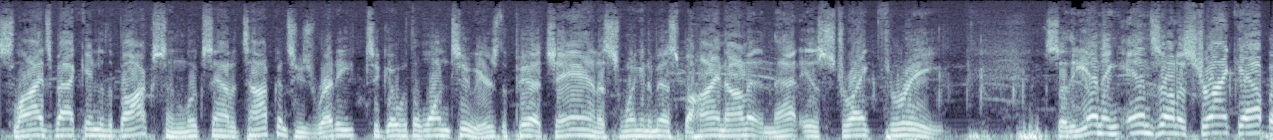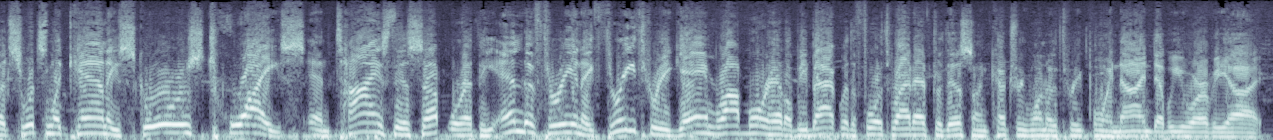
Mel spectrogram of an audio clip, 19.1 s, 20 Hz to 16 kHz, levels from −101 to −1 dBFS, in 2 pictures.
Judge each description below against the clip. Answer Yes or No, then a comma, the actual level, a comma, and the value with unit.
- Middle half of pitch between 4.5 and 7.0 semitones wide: Yes, average, 4.9 semitones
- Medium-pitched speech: Yes, medium, 145 Hz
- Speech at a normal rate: No, fast, 235 wpm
